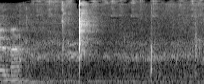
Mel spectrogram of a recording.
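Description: A sharp click a little under a second in, then a fainter one: a lipstick's cap clicking shut onto its tube.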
